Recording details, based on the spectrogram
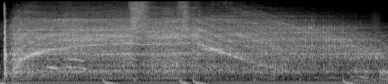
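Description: A saw cuts through wood in a few quick, rasping strokes, loud and close, with a brief knock at the start.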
